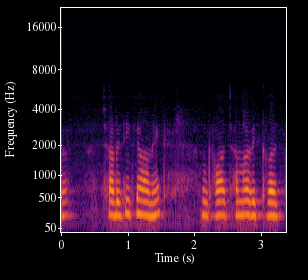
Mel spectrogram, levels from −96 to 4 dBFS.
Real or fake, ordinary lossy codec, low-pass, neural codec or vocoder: fake; none; 7.2 kHz; codec, 16 kHz, 8 kbps, FunCodec, trained on LibriTTS, 25 frames a second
